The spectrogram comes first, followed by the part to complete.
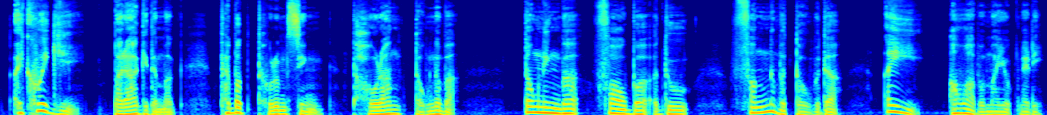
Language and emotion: Manipuri, sad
